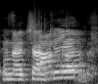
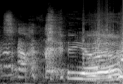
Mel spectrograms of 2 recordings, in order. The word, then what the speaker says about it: chancleta: Una chancleta. – Chancleta. Chancleta, yeah. I saw a post on social media, like, what did you get booked with? And all the Hispanic people was like, chancleta.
